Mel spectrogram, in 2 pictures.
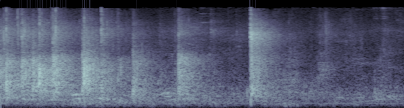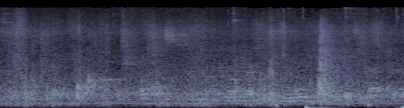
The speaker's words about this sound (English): Our time is up. Clap for the Lord and stand to your feet. Stand to your feet.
